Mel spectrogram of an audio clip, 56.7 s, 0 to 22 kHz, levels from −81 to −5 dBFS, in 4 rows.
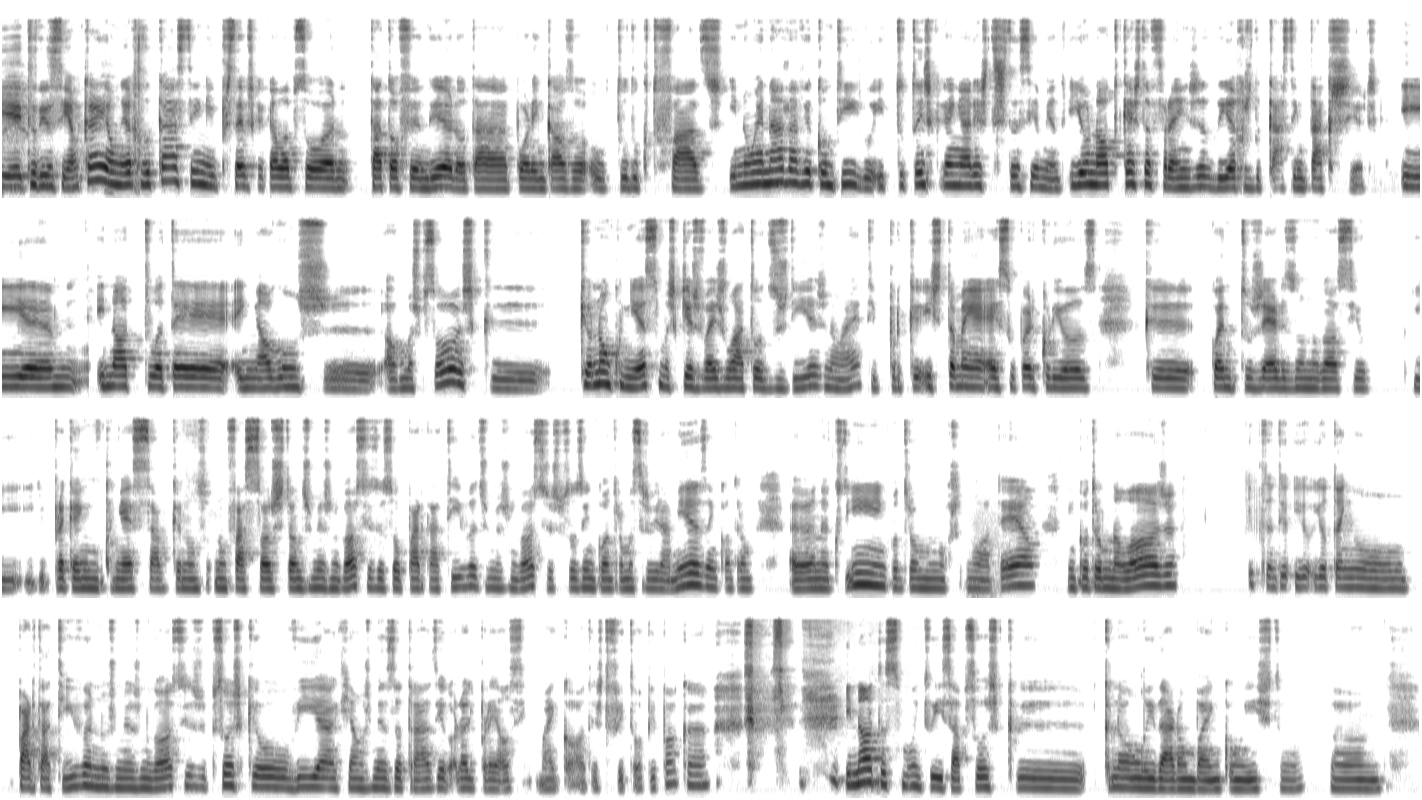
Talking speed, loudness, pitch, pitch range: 195 wpm, -28 LUFS, 160 Hz, 150-180 Hz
